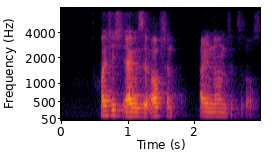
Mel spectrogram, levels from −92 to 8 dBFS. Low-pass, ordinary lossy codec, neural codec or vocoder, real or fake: 7.2 kHz; Opus, 64 kbps; codec, 16 kHz, 0.4 kbps, LongCat-Audio-Codec; fake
